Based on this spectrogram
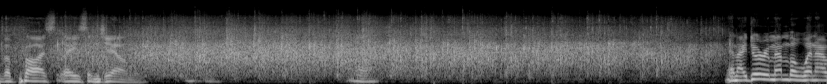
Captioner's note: applause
